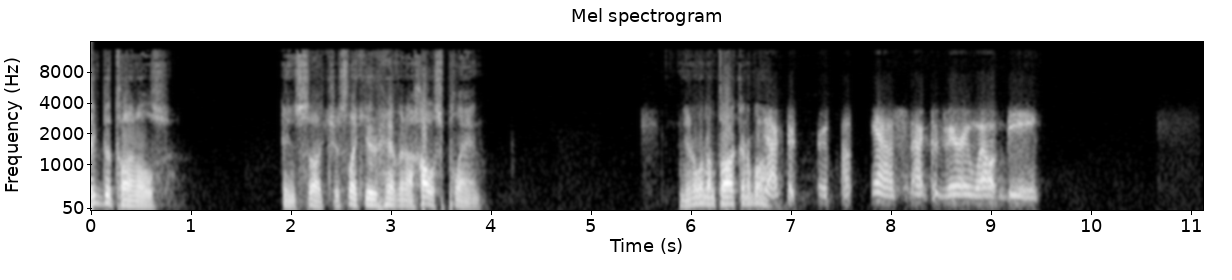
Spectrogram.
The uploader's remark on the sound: ON THE PHONE WITH HER SYNOPSIS.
